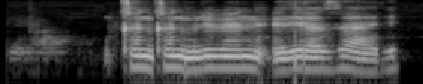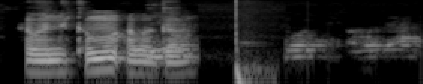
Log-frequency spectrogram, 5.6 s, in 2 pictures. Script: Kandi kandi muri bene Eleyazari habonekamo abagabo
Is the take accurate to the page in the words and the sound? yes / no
no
